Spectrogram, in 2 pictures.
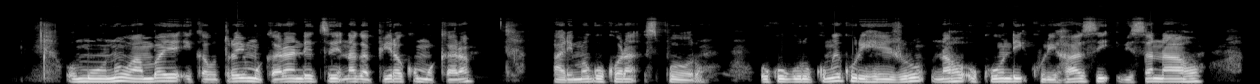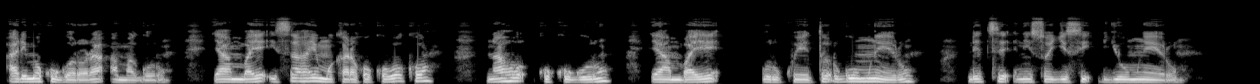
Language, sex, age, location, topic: Kinyarwanda, male, 25-35, Huye, health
